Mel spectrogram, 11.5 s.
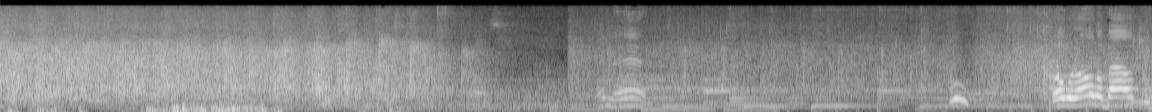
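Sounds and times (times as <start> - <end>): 
church congregation applauding: 0.0 - 4.9, 5.7 - 11.5
speech: 10.6 - 11.5.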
